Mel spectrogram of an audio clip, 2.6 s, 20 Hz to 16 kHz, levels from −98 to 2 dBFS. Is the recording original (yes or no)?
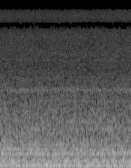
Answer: yes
